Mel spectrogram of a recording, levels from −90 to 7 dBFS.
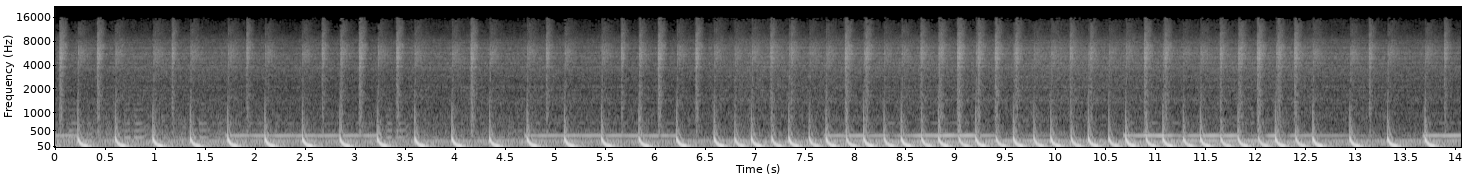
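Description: From 6.79 to 12.57 s a doubled audio track appears: a same-level copy follows about a fifth of a second behind, likely from a second capture path. It starts and stops abruptly and has no decaying tail, which sets it apart from a room echo.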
